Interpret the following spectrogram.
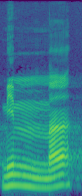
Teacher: kita menambahkan ghunnah pada mim dengan tashdid, “ma” kita panjangkan dengan dua harakat.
